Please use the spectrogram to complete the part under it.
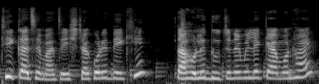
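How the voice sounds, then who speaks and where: A woman's voice: high voice, fast, natural voice. Woman voicing a polite elder daughter-in-law. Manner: polite, eager, respectful. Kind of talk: cartoon voice acting.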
